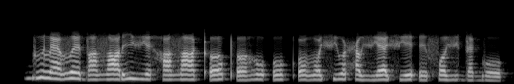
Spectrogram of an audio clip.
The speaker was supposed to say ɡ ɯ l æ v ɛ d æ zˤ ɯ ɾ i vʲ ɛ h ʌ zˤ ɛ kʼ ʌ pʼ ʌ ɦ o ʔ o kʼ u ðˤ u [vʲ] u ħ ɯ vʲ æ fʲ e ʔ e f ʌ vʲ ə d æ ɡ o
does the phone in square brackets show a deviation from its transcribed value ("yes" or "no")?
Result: yes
